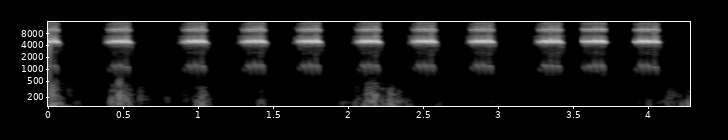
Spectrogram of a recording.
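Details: Spring field cricket chirping at night to attract females from its burrow; steady run of bright pulsed chirps about every 0.4 seconds, with occasional low thumps.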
